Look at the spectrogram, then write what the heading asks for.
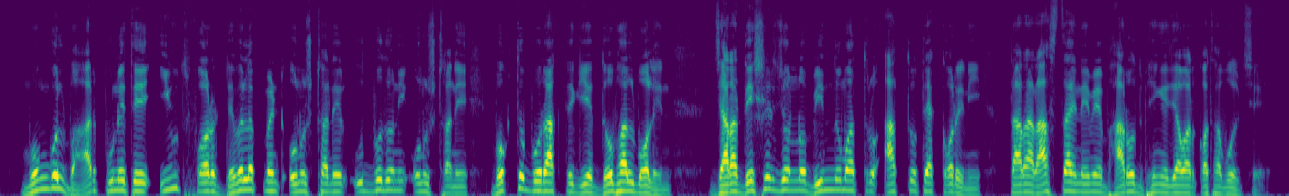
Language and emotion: Bengali, neutral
